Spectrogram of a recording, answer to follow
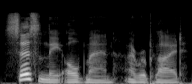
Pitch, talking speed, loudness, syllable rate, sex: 115 Hz, 155 wpm, -21 LUFS, 4.6 syllables/s, male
